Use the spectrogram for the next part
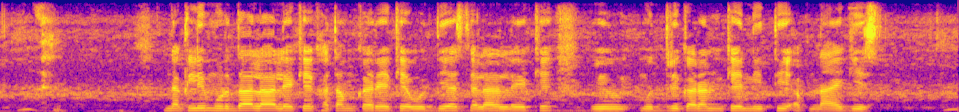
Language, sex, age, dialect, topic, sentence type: Chhattisgarhi, male, 18-24, Western/Budati/Khatahi, banking, statement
